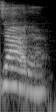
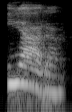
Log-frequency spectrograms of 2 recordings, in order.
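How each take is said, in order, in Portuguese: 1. Começa com uma consoante, como 'j' ou 'y'. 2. Começa com uma vogal, como 'i'. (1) "não é Jara" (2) "é Iara"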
